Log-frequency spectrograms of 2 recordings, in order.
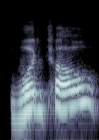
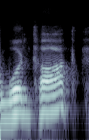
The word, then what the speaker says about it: Woodcock: Sharpless, Janet Woodcoe or Woodcock, but usually I find when COCK is at the end of a name, it's Scottish and it's pronounced Co, Woodcoe.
